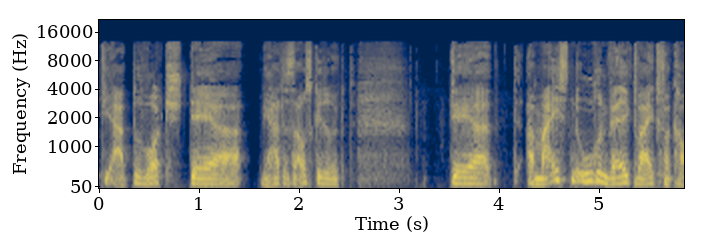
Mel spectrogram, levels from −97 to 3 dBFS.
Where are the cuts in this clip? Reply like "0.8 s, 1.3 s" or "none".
1.5 s, 1.8 s, 4.2 s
